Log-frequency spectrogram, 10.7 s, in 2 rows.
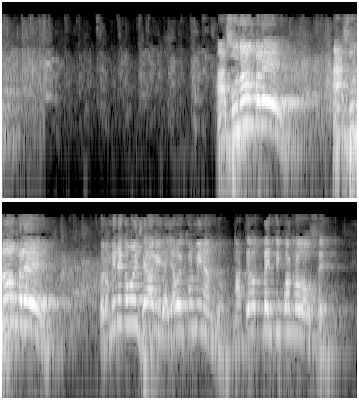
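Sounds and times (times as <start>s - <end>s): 
audience applauding: 0.0s - 8.2s
speech: 3.2s - 6.1s, 6.8s - 10.4s.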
